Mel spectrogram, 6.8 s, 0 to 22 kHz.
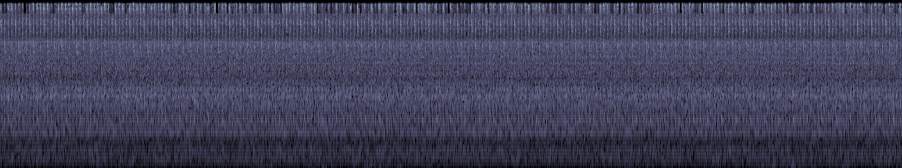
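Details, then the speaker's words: Hyundai Solaris cold idle after a cold start, after about 1000 km on green 5W30 oil that owner says reduced noises: steady idle with a light busy top-end clatter and no rhythmic knock. Owner satisfied; healthy. "вот такая работа двигателя меня полностью устраивает"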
